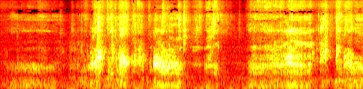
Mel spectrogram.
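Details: Khan and Ali, two bored pet bulldogs, keep up a near-continuous rumbling growl with rough swelling pulses and a brief lull near the middle.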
